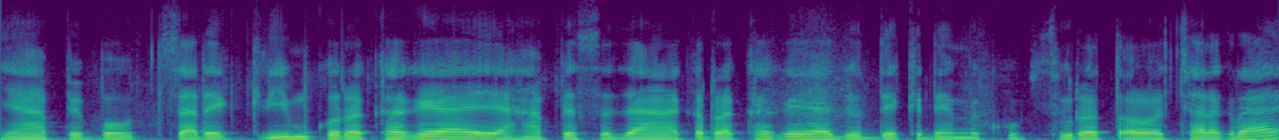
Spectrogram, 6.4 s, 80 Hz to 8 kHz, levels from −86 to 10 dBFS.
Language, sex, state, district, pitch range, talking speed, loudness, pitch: Hindi, male, Maharashtra, Washim, 120-135 Hz, 235 wpm, -15 LUFS, 125 Hz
